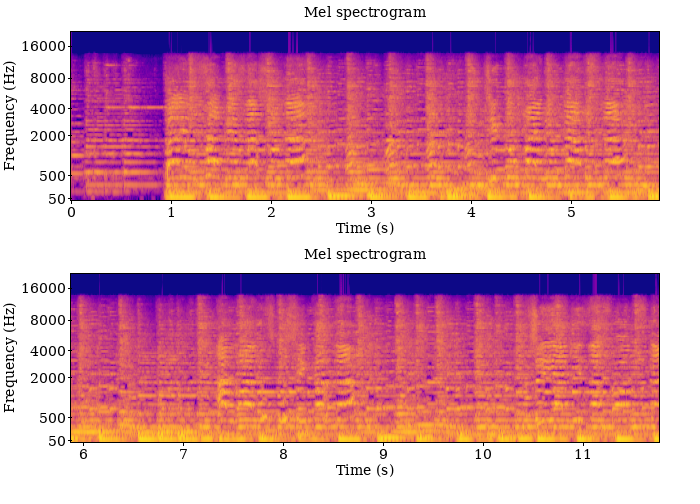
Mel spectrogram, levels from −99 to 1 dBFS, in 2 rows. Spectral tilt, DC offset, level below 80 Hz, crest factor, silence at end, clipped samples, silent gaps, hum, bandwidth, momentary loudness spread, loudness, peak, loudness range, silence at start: -4.5 dB/octave; under 0.1%; -18 dBFS; 12 dB; 0 s; under 0.1%; none; none; 14 kHz; 3 LU; -13 LUFS; 0 dBFS; 1 LU; 0 s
